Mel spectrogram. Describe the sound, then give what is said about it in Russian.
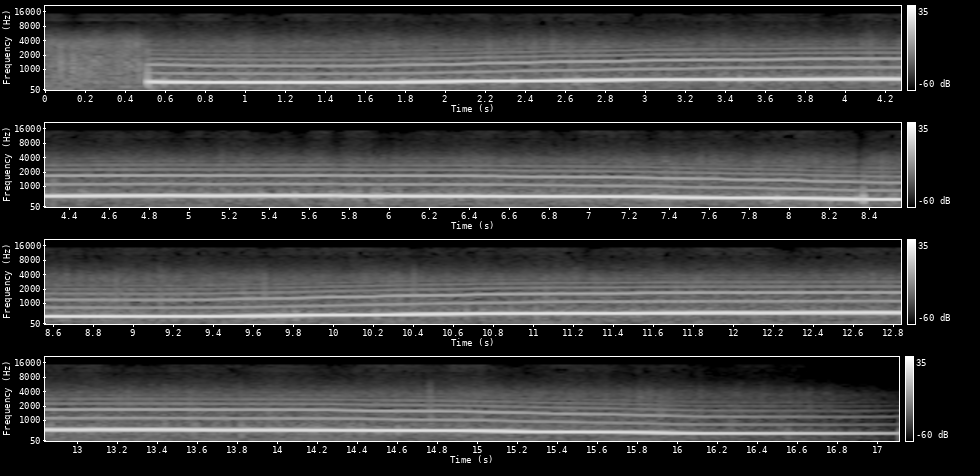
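A Leningrad wartime air raid siren blares as a single loud, sustained wailing tone that slowly dips and rises in pitch over two long cycles, then tapers off at the end, heard alone with no voices. “Говорит штаб местной противовоздушной обороны. Воздушная тревога! Воздушная тревога!”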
